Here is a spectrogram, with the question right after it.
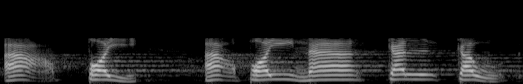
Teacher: دونوں کاف باریک ہیں، یہ ڈنڈی والے کاف ہیں، دونوں باریک ہیں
